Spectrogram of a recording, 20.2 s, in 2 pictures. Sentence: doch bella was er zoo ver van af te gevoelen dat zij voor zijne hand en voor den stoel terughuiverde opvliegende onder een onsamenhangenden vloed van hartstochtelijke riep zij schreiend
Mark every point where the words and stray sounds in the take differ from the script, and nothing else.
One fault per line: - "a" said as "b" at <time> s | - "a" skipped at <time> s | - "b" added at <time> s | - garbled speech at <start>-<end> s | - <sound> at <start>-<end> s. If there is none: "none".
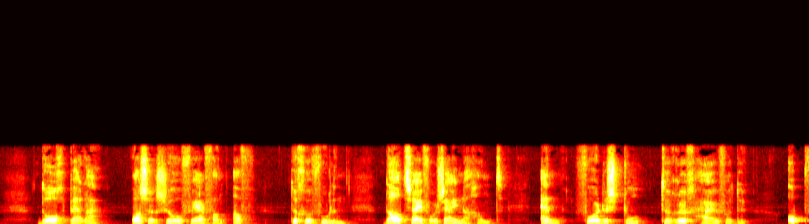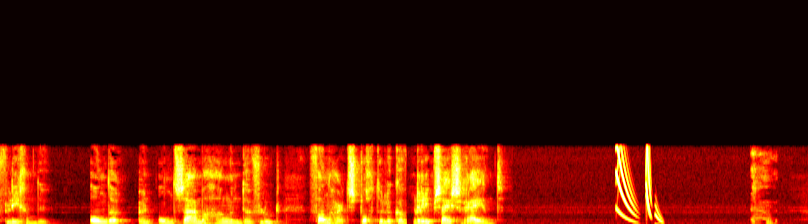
- chirp at 17.8-18.4 s
- cough at 19.5-19.9 s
